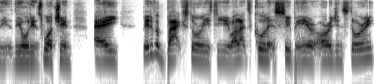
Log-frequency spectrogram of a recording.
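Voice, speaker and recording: A man's fairly high voice at a fairly quick pace, with a slight northern English accent and a dry, close sound with no echo. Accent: slightly posh slightly northern English. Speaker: personal branding coach and podcast host. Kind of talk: casual interview chat.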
